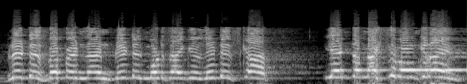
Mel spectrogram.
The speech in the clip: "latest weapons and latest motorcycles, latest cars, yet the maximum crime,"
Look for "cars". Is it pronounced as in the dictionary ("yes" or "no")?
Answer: no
